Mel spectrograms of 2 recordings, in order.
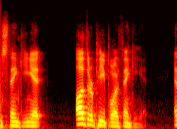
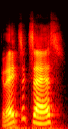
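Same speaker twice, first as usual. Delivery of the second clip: put-on higher, accented catchphrase; 7 semitones higher, slower than usual. Host joking about bowling turkey, put-on catchphrase voice. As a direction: echo it in a put-on foreign voice.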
